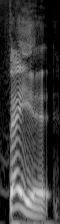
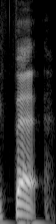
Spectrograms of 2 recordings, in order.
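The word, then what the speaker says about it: Fayette: Because it said it's it's faget, but it right like locals say fet.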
